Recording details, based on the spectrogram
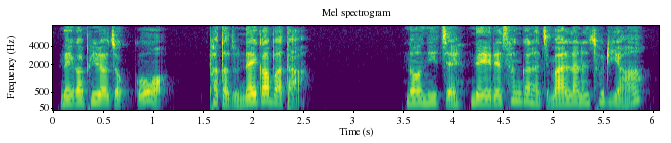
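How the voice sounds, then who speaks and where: A woman's voice: medium pitch, moderate pace, warm tone, close to an everyday voice. A woman voicing a stubborn older mother-in-law who scolds sharply and dismissively. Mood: shouting.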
